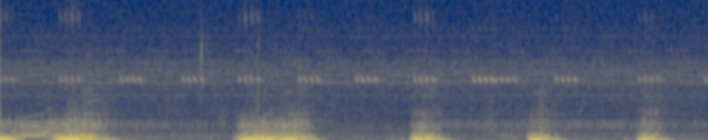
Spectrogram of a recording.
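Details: Lioness and lion roaring at night before a hunt: a deep moaning series of five grunts that grow shorter, about one a second, over a steady high trill of crickets.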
